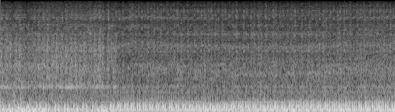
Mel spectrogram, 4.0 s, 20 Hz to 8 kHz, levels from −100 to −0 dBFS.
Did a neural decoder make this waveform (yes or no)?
no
